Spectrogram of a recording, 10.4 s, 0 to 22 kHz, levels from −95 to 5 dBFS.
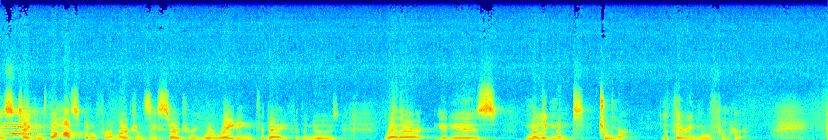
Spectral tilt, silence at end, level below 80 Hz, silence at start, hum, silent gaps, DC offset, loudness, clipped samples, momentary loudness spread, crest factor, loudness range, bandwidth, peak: -1 dB/octave; 0 s; -80 dBFS; 0 s; none; none; under 0.1%; -23 LUFS; under 0.1%; 15 LU; 22 dB; 3 LU; over 20 kHz; -4 dBFS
